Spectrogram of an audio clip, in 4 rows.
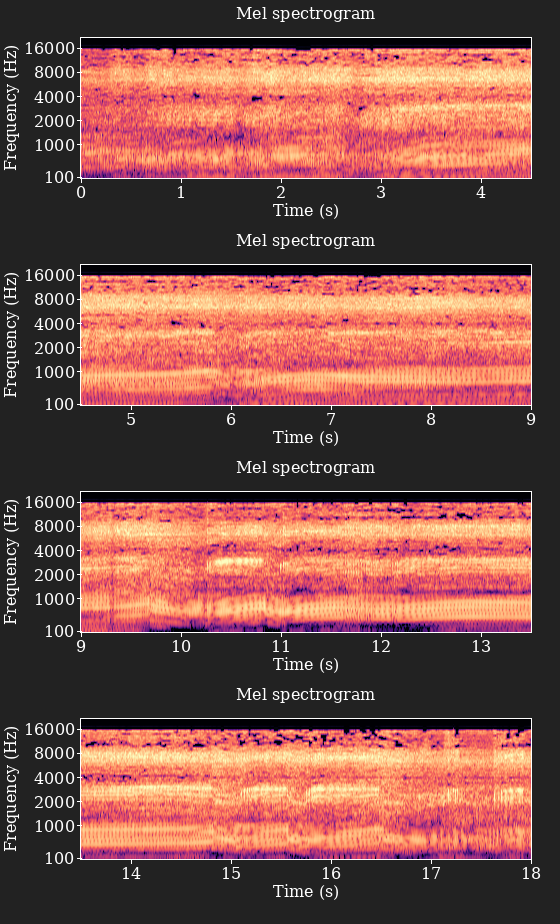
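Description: Large two-stroke 070 chainsaw running at high revs as it rips a mahogany log lengthwise. Its pitch sags under the load of the cut and climbs back, and from about halfway it dips and rises every second or so.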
